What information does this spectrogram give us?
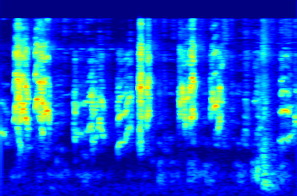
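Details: Budgerigar male in breeding condition giving choppy, scratchy chirps and buzzy squawks in rapid short bursts, roughly three or four per second.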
